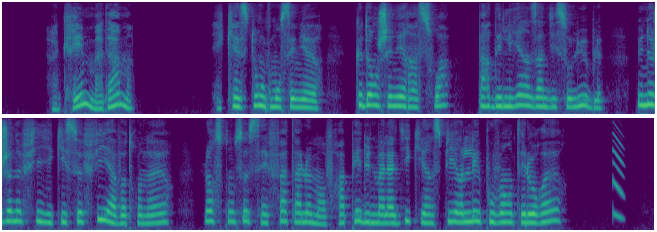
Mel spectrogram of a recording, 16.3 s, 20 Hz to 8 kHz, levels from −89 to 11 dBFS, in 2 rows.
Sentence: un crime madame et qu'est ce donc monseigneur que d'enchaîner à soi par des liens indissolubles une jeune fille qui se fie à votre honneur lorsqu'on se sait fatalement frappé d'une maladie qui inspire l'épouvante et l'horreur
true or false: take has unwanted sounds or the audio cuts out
true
